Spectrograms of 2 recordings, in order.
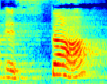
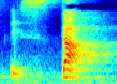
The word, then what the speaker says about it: está: And está, like this, is, she is, he is, está, because it has this accent, and when you pronounce it, you can see está. But esta, like this one, like here, it means that, like means this one, esta, this one, esta.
